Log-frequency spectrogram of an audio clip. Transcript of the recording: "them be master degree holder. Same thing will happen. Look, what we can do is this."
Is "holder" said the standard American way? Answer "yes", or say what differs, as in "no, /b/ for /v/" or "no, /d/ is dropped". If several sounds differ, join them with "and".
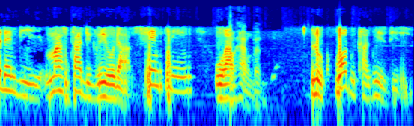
no, /l/ is dropped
